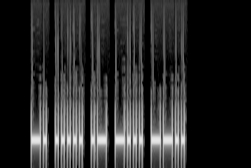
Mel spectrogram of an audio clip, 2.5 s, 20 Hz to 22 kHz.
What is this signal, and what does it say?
Morse code, heard as a keyed tone, about 40 wpm, 700 Hz. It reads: N5ABZ
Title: USA Call Signs Repeated 2x 40wpm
